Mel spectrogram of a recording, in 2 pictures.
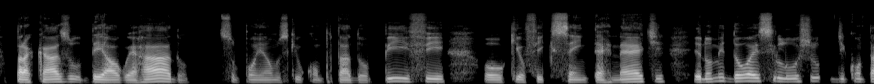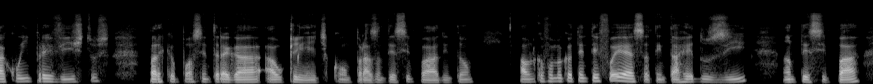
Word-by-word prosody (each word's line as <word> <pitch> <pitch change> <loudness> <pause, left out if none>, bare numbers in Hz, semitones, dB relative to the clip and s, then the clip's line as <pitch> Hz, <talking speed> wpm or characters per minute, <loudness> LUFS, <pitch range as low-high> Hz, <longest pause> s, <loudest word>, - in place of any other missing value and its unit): para 110 -2 +9
caso 120 +1 +3
dê 120 -1 +6
algo 105 -1 +4
errado, 115 0 +6 0.3
suponhamos 105 -1 -6
que - - -9
o - - -10
computador 100 -1 -4
pife, 135 -3 0 0.4
ou 110 -1 0
que 115 - -3
eu - - -3
fique 110 +2 -6
sem 115 -2 +4
internet, 115 +6 +1 0.3
eu 120 - +5
não 130 +1 0
me 160 +4 -4
dou 145 +1 +3
a 150 - +8
esse 150 - +2
luxo 135 +2 -1
de 120 +1 -9
contar 130 0 -1
com 140 0 -6
imprevistos 135 -4 -5 0.4
para - - +4
que - - -15
eu - - -3
possa 125 - -4
entregar 115 -1 +2
ao 115 0 +1
cliente 105 -4 -4
com 110 - -8
prazo 100 0 -3
antecipado. 105 -2 -3
Então, 115 +3 -9 0.5
a - - +2
única 130 +4 -6
forma 150 +1 -4
que - - -4
eu 150 - +1
tentei 150 0 -2
foi 160 - +1
essa, 140 -4 +4
tentar 115 0 -2
reduzir, 120 - -4 0.4
antecipar 115 +1 +1
115 Hz, 170 wpm, -24 LUFS, 110-135 Hz, 0.5 s, para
